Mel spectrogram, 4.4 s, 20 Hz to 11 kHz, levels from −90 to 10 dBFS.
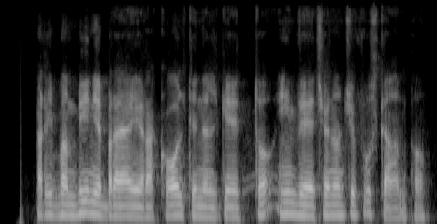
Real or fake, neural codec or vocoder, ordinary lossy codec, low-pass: real; none; Opus, 24 kbps; 9.9 kHz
